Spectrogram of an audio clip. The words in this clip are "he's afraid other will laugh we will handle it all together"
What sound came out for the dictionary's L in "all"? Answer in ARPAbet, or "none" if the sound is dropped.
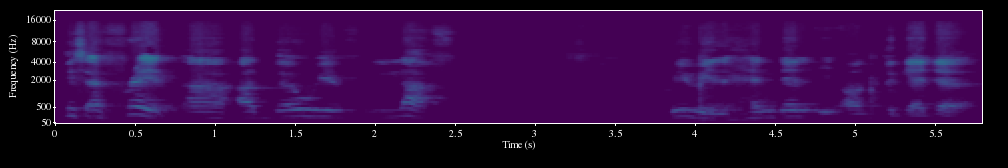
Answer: N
